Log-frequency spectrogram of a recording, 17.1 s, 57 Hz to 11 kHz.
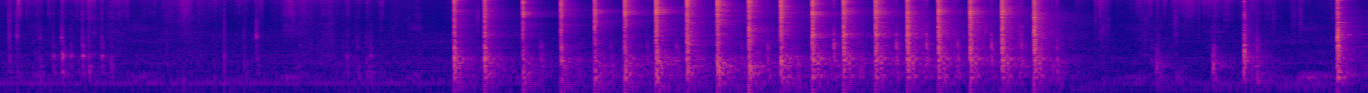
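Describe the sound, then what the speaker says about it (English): Splined bolts are hammered into the steering knuckle while a front CV axle goes into a 2004-2008 Pontiac Grand Prix 3.8L V6, heard as a long run of about twenty sharp, evenly spaced metallic taps after quiet handling sounds. "Now what I'm attempting to do is tap the splined area of each one of the bolts into the steering knuckle."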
